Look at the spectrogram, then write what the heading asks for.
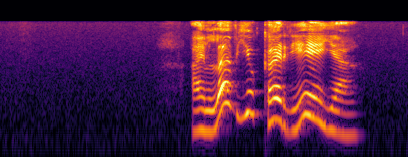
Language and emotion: Russian, positive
